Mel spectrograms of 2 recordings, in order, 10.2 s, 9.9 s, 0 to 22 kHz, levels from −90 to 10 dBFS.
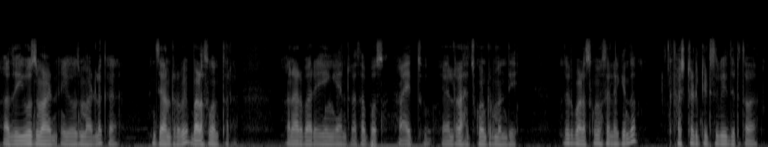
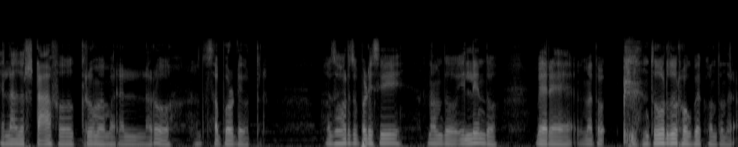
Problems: none marked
